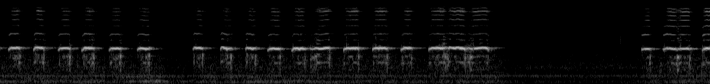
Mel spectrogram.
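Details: Senior cockatiel, a household pet, whistles its Sunday morning greeting in a small room, trains of quick bright notes at a constant pitch, a pause of over a second, then more whistling.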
